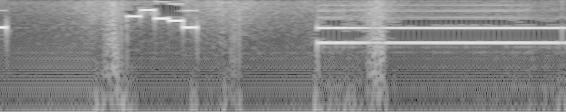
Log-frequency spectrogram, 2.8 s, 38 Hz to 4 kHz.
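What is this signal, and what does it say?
Five-tone selective call (ZVEI), heard as quick runs of five tones, tones of about 80 ms. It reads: 88763
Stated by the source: ZVEI five-tone selective call received on SDR.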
